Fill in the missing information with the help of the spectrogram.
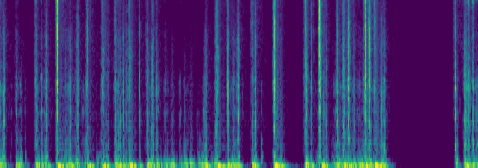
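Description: A thin orange stick scratches the small metal mesh microphone grille of a Tascam handheld recorder, producing close, rough scraping bursts. The bursts are heavy in low rumble with bright, crackly ticks, separated by short pauses, then a silent gap before the scratching briefly returns at the end.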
